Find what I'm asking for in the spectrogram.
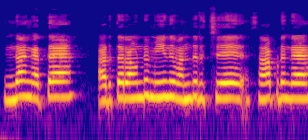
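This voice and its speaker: Fast-talking woman, high voice, chatty cartoon family voices. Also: level tone, clean tone. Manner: quick, chatty, pleading. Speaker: cartoon narrator and voice of mother and granddaughter. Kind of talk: cartoon voice acting.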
